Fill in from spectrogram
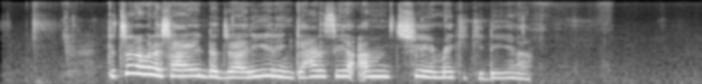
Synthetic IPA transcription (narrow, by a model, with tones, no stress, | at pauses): kʲi˨t͡ʃi˦ɡɐ˨ba˦da˨ʃaː˦jɛ˦da˨d͡ʒaː˨ɾiː˦ɾɪ˨ŋkʲi˨ɦa˦rseː˦ʔa̰˦mt͡ʃeː˦˨mɐ˦kʲi˨kʲi˨deː˦naː˨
